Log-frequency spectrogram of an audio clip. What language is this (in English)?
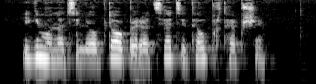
Georgian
